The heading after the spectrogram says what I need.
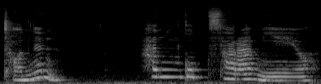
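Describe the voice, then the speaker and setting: A young woman teaching a language, saying short model phrases slowly and clearly for learners to repeat, recorded in a small room on a desk camera. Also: on the high side, big pitch swings. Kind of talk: slow, clearly articulated lesson drills.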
